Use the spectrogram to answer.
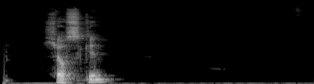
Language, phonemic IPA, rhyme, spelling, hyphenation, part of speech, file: Norwegian Bokmål, /ˈçɔskn̩/, -ɔskn̩, kiosken, kios‧ken, noun, Nb-kiosken.ogg
- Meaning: definite singular of kiosk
